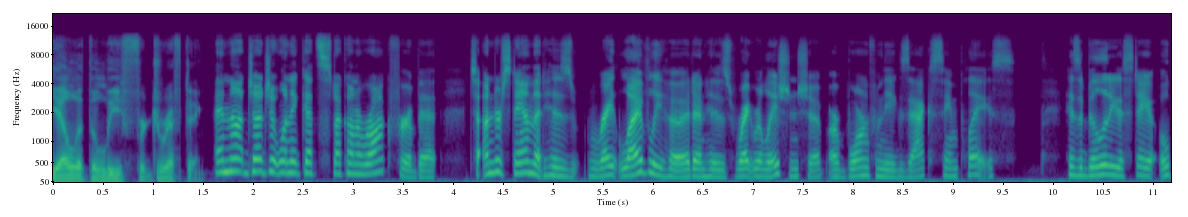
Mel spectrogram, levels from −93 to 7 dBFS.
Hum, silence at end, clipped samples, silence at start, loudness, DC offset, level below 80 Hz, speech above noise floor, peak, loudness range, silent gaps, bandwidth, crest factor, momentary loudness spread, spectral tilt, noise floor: none; 0 s; under 0.1%; 0 s; -28 LUFS; under 0.1%; -50 dBFS; 22 dB; -8 dBFS; 5 LU; none; 13.5 kHz; 20 dB; 9 LU; -4.5 dB/octave; -50 dBFS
